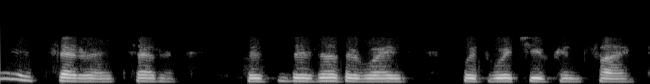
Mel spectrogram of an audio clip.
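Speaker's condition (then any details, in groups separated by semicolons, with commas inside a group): Parkinson's disease; speech sounds like mush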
